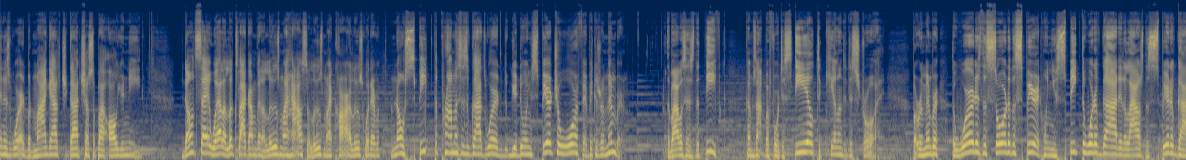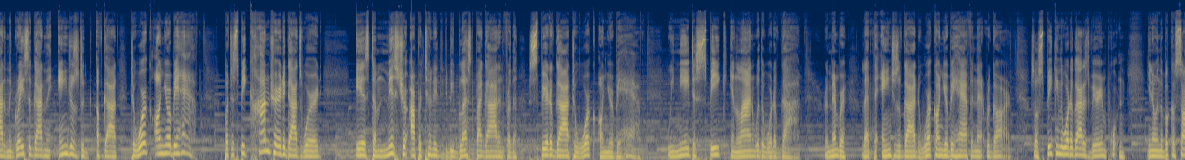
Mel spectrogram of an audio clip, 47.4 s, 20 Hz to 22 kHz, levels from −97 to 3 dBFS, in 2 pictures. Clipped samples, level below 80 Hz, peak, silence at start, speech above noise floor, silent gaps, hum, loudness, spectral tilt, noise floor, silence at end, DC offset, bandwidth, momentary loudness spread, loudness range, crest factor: under 0.1%; -38 dBFS; 0 dBFS; 0 s; 26 dB; none; none; -18 LUFS; -4.5 dB/octave; -44 dBFS; 0 s; under 0.1%; 16.5 kHz; 10 LU; 4 LU; 18 dB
